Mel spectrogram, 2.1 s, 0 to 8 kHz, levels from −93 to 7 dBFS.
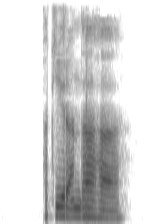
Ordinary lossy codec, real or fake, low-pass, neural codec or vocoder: AAC, 32 kbps; real; 7.2 kHz; none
